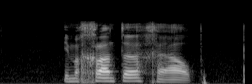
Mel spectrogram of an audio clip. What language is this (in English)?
Afrikaans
